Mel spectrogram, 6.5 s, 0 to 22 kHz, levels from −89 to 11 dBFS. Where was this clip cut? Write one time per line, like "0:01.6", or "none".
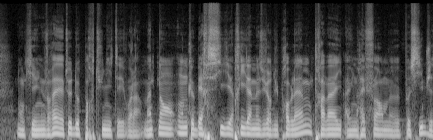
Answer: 0:01.0
0:02.8
0:03.5
0:04.7
0:05.1

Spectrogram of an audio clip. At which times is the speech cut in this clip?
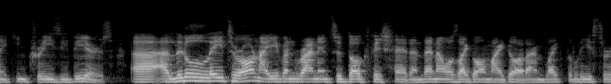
0:01.2

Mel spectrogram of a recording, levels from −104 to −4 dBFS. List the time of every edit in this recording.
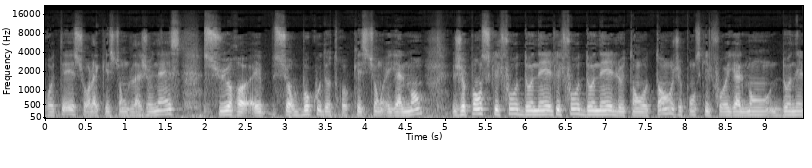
0:02.0
0:06.4

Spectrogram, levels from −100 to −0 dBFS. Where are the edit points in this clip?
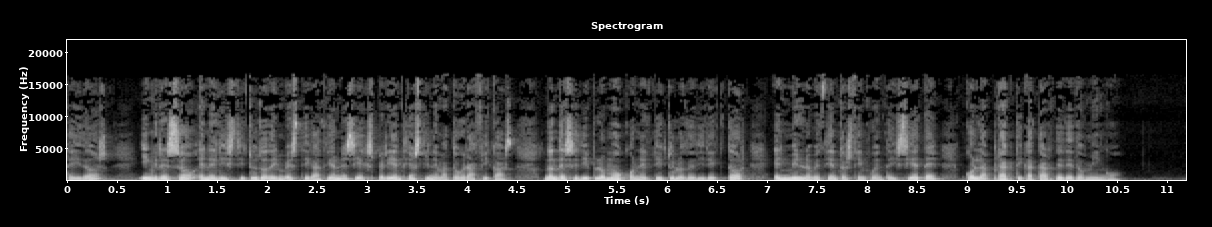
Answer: none

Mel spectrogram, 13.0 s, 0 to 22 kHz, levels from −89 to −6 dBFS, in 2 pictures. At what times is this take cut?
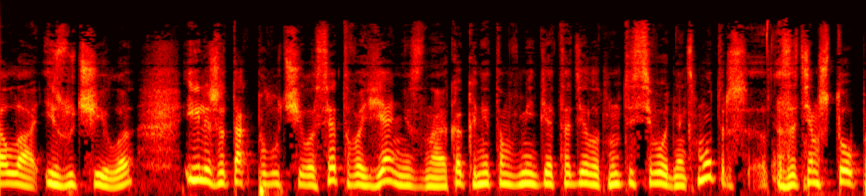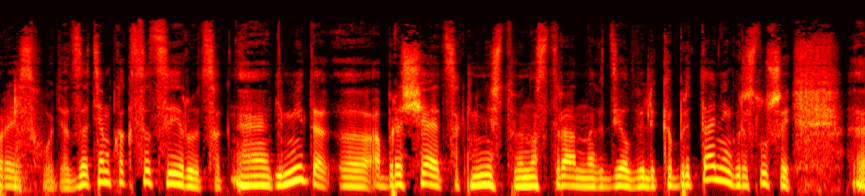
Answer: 0:05.2
0:05.7
0:08.2
0:08.6

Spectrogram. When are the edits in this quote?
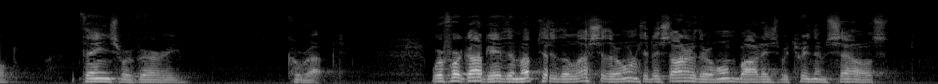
0:01.3
0:04.8
0:05.5
0:06.4

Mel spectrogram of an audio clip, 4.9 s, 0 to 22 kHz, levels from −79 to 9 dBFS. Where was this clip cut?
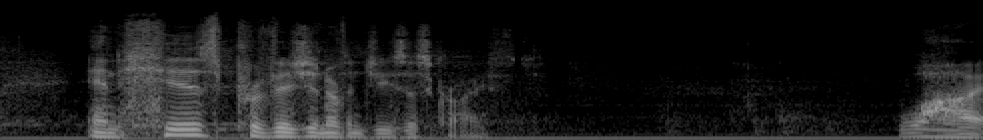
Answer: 0:01.7

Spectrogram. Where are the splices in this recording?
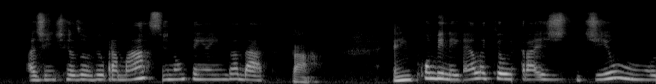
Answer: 0:01.1
0:01.6
0:02.8
0:04.2
0:04.6
0:05.1

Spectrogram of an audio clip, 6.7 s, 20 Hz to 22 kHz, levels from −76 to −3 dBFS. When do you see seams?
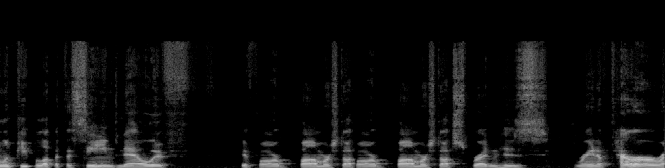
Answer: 0:01.2
0:03.6
0:05.7

